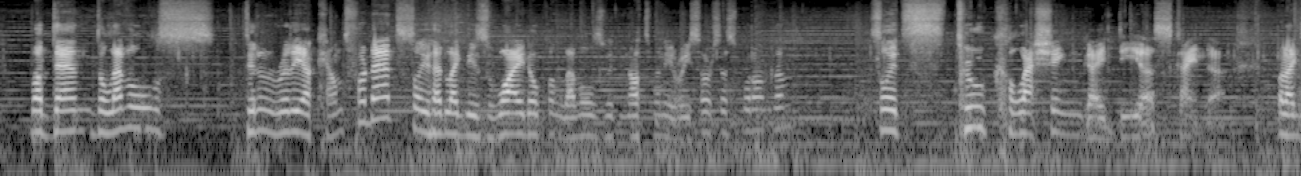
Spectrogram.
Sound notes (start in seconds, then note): none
